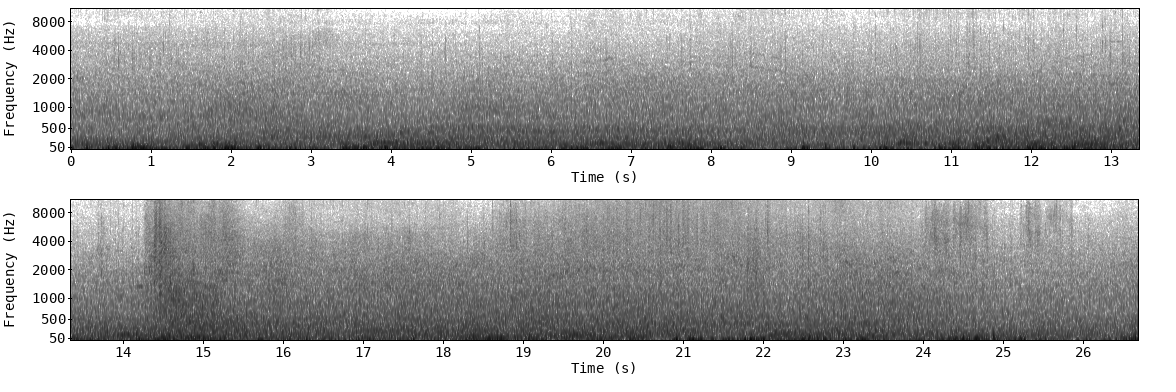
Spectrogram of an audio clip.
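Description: A tornado roars with a deep rumbling wind.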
